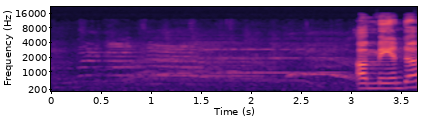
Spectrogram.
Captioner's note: cheering, applause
